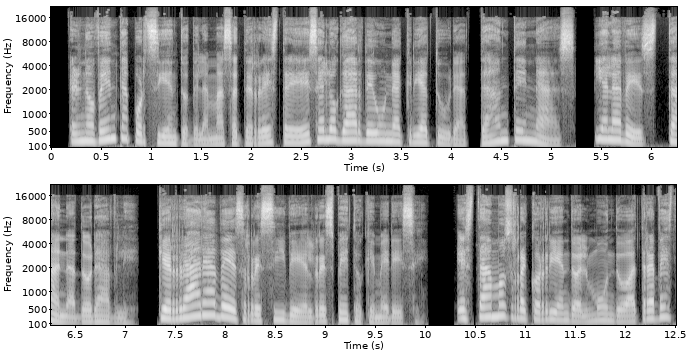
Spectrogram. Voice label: spanish latin american documentaries

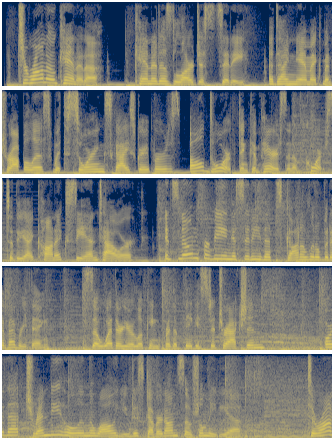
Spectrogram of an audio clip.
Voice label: english canadian narration

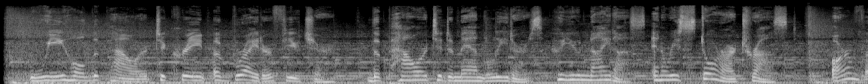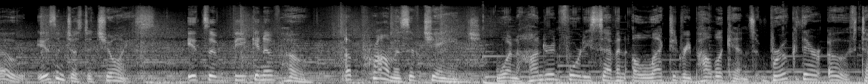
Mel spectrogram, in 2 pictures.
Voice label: english american political ads

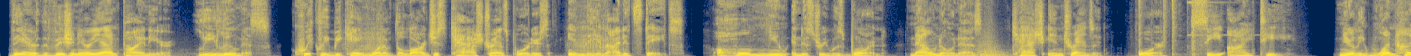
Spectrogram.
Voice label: english american corporate videos

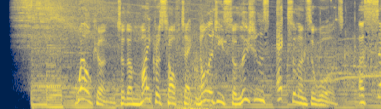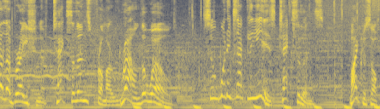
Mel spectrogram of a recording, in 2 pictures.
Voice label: english british announcements; multi award-nominated voice actor

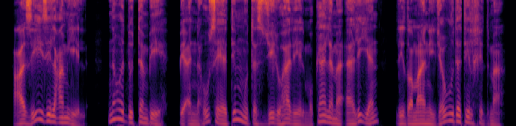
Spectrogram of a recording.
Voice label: turkish ivr

